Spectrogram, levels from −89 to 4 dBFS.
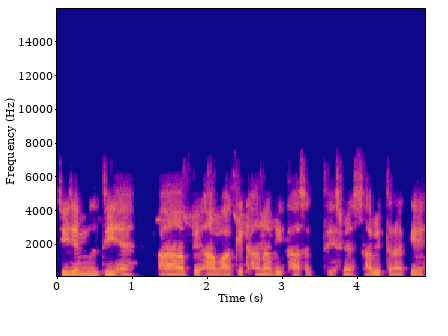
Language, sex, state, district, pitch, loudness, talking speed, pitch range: Hindi, male, Uttar Pradesh, Etah, 115 Hz, -22 LUFS, 185 wpm, 115-120 Hz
